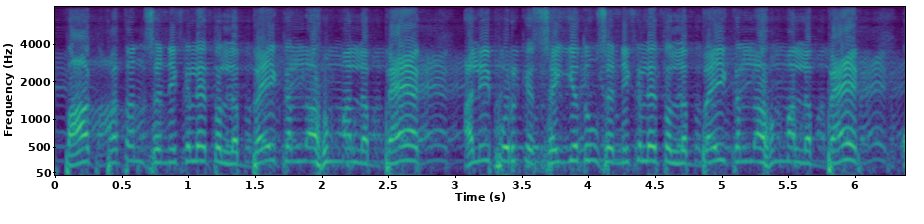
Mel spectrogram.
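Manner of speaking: loud, climbing, impassioned oratory; full-force preaching. Real, not acted. Preacher shows all pilgrims answer Allah alike, soaring forceful preaching. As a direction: build from town to town into a high cry of devotion.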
